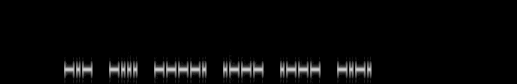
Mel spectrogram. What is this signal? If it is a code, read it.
Morse code, heard as a keyed tone, about 38 wpm, spaced as for 28 wpm, 700 Hz. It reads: KB9JJC
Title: USA Call Signs - 6 Characters - 2x Character Spacing - 40wpm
